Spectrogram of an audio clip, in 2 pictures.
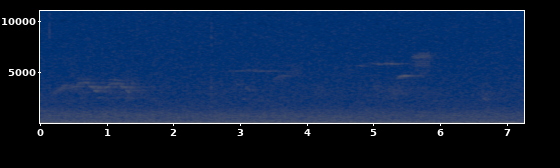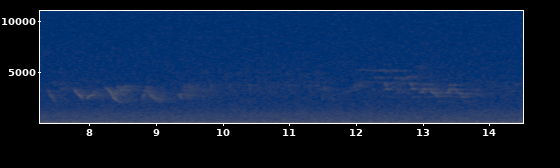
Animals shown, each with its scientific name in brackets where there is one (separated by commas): Black-throated Green Warbler (Setophaga virens), Veery (Catharus fuscescens), Scarlet Tanager (Piranga olivacea)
